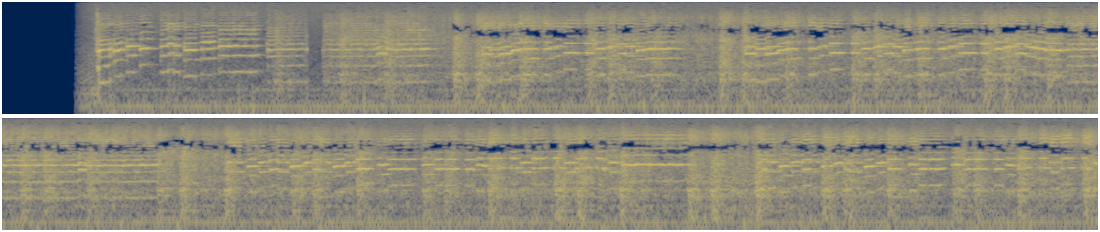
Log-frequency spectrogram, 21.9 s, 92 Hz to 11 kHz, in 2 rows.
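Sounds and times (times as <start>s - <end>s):
traditional procession dance music in Valladolid: 0.8s - 21.9s.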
